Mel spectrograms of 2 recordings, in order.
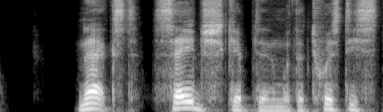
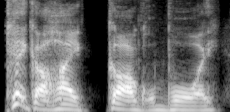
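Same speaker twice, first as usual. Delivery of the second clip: mild, raised-pitch shout; a lightly shouted brush-off; 3 dB louder than usual. A narrator's reading. Gear replays the boy's bossy words, mildly shouted. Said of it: "The gear kept shouting".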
